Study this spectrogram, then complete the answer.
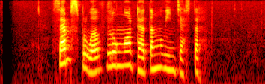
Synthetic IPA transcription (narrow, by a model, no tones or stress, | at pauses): sɛmspɾuɛlluŋɔɖ̥ä̤t̪əŋwiɲt͡ʃɛst̪ər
